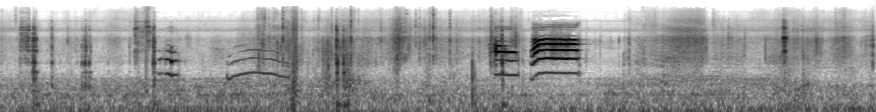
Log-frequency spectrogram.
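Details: Stray cats at a fishing spot under open blue sea and sky, filmed on a GoPro. Several short meows come early, then curved drawn-out mews, then two loud, clear, harmonic-rich meows near the end over low outdoor rumble and scattered clicks.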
